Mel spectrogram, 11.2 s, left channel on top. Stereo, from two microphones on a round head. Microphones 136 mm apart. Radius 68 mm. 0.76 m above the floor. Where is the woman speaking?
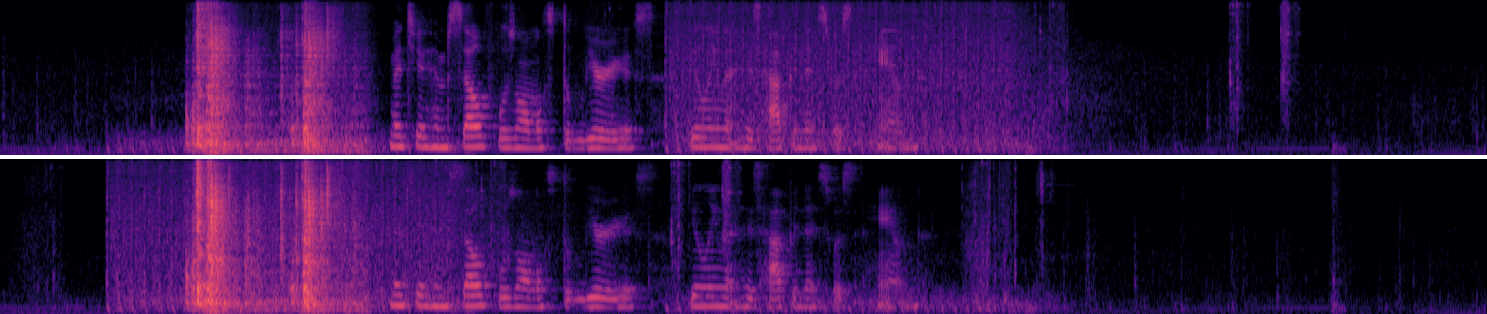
50° left (ahead or behind), 1.0 m.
